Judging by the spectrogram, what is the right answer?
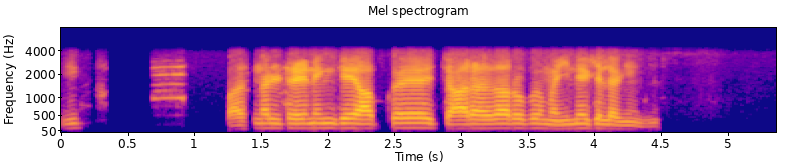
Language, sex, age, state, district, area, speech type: Hindi, male, 18-30, Madhya Pradesh, Hoshangabad, urban, conversation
